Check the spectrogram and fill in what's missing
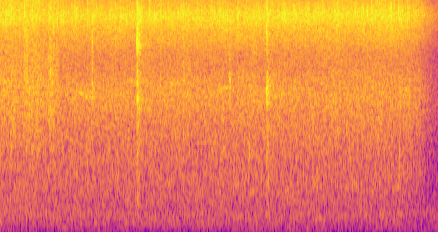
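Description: Heavy monsoon rain pours steadily in the Konkan region on the old Kashedi ghat road, a dense even hiss with a couple of sharp drip ticks, at low level throughout.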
